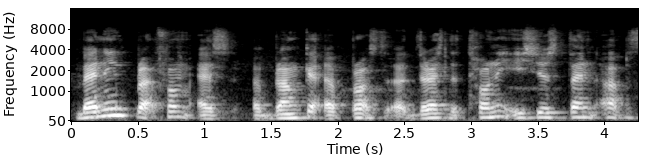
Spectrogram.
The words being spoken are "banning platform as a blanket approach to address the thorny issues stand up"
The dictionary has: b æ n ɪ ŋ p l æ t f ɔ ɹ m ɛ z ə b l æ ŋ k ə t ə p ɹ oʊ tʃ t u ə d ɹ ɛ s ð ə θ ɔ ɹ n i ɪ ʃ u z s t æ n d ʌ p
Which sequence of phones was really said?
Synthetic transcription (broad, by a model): b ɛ n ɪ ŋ p l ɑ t f ɔ m ɛ s ə b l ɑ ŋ k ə t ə p ɹ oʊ s t u ə d ɹ ɛ s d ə t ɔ n i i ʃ u s t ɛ n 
